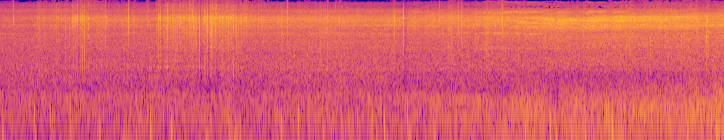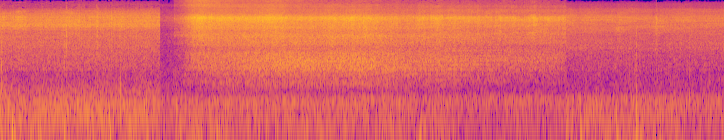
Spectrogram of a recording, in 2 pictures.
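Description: Light rain pattering on a tent, mixed with the steady hiss of a canister gas camping stove burning under a frying pan. The sound drops out briefly about two-thirds of the way in and comes back with a louder hiss.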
